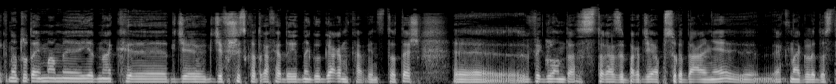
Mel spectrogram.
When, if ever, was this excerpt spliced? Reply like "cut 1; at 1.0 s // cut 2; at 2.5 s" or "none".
cut 1; at 1.7 s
